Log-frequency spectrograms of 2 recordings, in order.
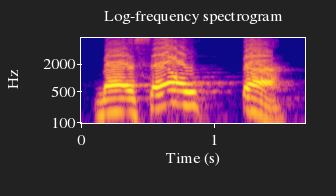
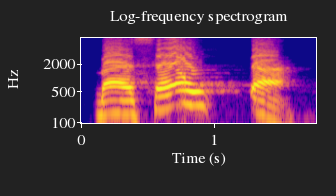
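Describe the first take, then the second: No difference in how they are said.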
